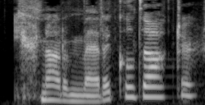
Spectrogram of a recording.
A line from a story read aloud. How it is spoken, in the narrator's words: cried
